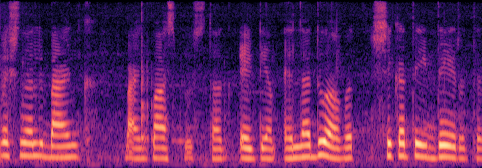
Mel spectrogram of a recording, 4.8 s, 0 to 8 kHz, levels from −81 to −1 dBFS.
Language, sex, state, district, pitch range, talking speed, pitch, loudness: Kannada, female, Karnataka, Dakshina Kannada, 180-220 Hz, 135 wpm, 190 Hz, -17 LUFS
